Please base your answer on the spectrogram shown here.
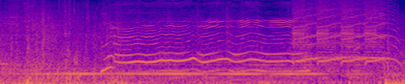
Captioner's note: dramatic music; screaming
